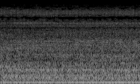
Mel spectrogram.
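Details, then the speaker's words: 2009 Nissan Altima 4-cylinder after no-start diagnosis, starter energized with Power Probe and MAF and idle air control codes cleared: steady, even low hum, no knocks, misses or hunting; normal smooth idle. "now no issue starting starter sounds fine the vehicle itself sounds fine"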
